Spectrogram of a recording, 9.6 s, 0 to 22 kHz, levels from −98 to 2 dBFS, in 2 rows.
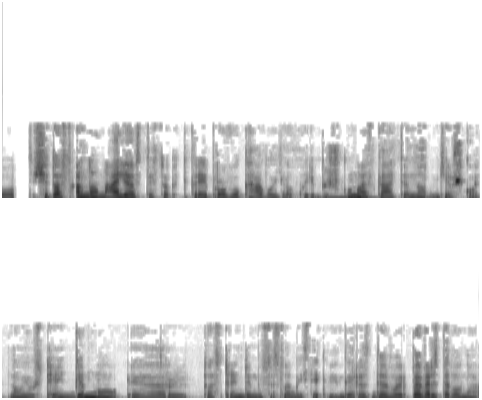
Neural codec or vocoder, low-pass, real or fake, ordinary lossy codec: codec, 44.1 kHz, 2.6 kbps, SNAC; 10.8 kHz; fake; MP3, 32 kbps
